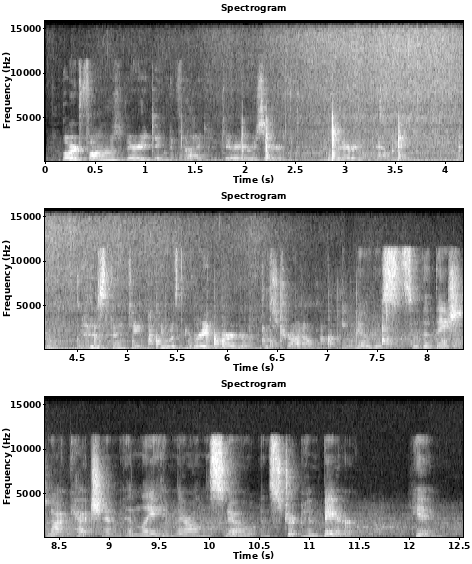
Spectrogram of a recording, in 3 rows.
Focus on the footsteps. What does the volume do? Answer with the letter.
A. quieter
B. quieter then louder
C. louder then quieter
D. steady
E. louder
A.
